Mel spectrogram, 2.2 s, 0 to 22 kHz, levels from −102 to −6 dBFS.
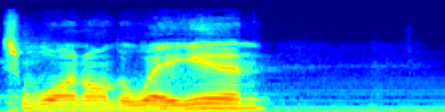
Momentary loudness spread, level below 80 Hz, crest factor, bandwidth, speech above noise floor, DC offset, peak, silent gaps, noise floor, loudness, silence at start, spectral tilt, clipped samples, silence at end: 6 LU; -52 dBFS; 16 dB; 13.5 kHz; 28 dB; under 0.1%; -16 dBFS; none; -57 dBFS; -29 LUFS; 0 s; -6 dB/octave; under 0.1%; 0.9 s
